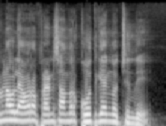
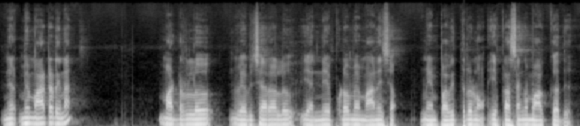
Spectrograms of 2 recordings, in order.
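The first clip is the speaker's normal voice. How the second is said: mock self-righteous congregation; 11 semitones lower, 4 dB quieter than usual. The preacher mimics churchgoers who think the sermon isn't for them, lower and smug. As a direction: lower and softer, smug and pious.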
